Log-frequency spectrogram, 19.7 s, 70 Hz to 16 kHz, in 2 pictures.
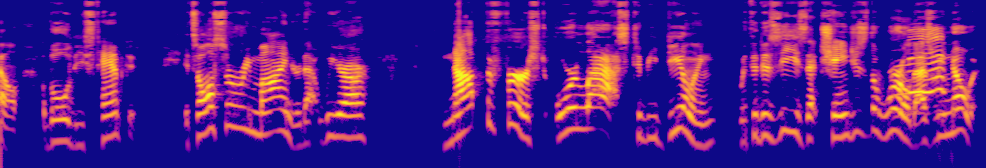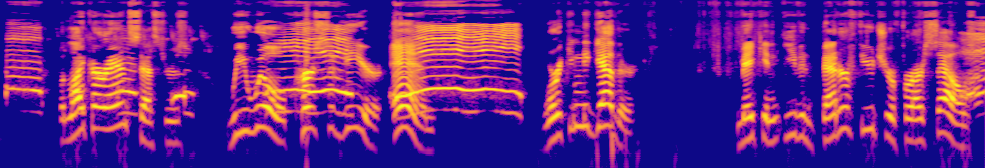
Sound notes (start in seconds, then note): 8.9 baby cries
